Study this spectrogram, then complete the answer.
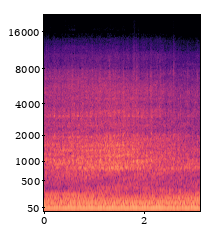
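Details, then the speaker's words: Pontiac V8 with rebuilt Holley carb, timing just set, idling with a steady deep rumble and a rough, gritty whirr from the old alternator's worn bearing. "You can hear the old alternator. It's obviously got some bearing issues, grinding away in there."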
